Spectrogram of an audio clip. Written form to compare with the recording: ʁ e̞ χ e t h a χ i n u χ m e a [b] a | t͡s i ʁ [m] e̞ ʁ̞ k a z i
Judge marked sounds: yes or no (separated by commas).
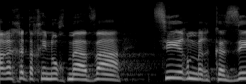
no, yes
